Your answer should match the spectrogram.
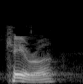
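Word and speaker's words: chera: It's Kara, and that's C-H-E. The long E is pronounced as a long A in English.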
